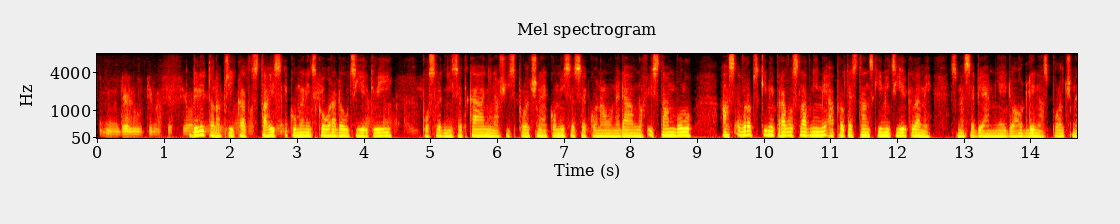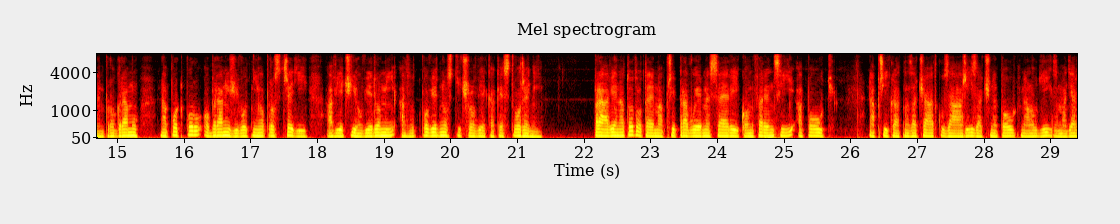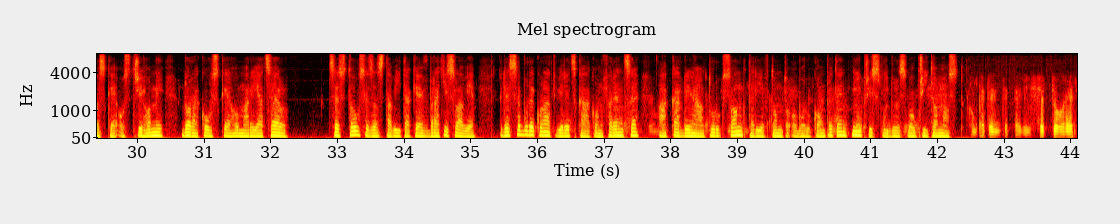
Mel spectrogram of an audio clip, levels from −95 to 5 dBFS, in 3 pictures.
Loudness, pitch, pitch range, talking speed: -23 LUFS, 110 Hz, 100-115 Hz, 125 wpm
